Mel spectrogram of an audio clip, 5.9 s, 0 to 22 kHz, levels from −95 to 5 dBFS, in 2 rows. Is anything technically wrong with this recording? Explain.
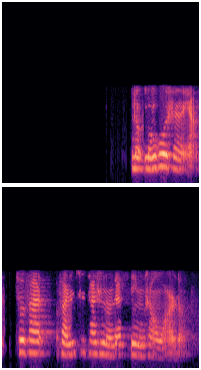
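No, nothing in this speech recording stands out as a technical fault. It sounds like ordinary G.711 telephone coding, with the sound confined to a narrow line band of roughly 300 Hz to 3.6 kHz and nothing above about 3.8 kHz.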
